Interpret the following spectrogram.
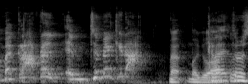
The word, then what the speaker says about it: McLaughlin: It's pronounced Yeah, it's called Mclaughlin and Temecula.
